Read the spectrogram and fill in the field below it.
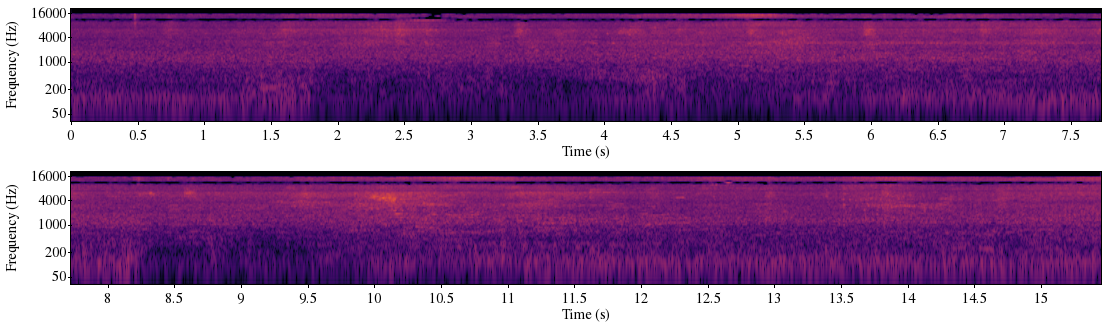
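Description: Cars drive by with a low rumble.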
